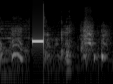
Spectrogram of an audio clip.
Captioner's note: beep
